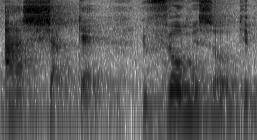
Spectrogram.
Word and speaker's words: Asake: It's spelled Asake, but it is pronounced Ashake.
